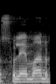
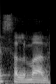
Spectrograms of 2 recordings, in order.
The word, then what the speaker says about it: سلمان: کی اصلاح چاہتا ہوں۔ بعض لوگ آپ کو سلیمان پڑھتے ہیں، سلیمان نہیں بلکہ سلمان ہے، یہ یا کے ساتھ نہیں ہے، تو اس کو تلفظ کو درست ہونا چاہیے۔ دوسری بات یہ ہے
